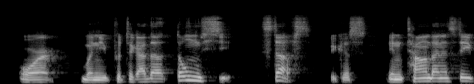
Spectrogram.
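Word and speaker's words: 东西: afterwards east west or when you put together don xi stuffs because in town dynasty people go to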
